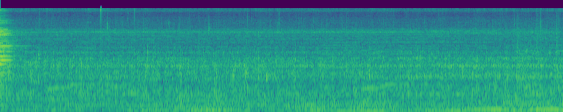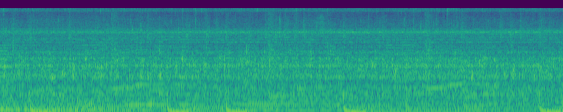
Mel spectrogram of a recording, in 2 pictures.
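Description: Potatoes and fenugreek leaves frying in oil in an aluminium pressure-cooker pot, a steady sizzle, under background music whose soft beat comes in about halfway. A sharp click at the very start.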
